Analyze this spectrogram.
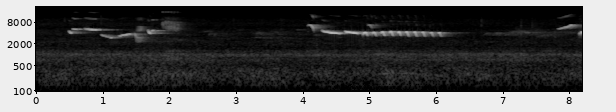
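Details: A Blue-and-white flycatcher sings in a dim valley on Mount Maya, Japan, 23 June 2017: varied whistled and harsh notes, then a silent gap, then a sliding whistle and an even rattling trill of about ten notes.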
